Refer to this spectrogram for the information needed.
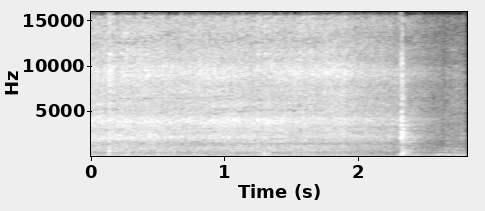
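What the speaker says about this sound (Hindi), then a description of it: "अभी गोभी आलू हमारे कढ़ाई में भुन रहे हैं" Cauliflower and potatoes fry in a kadhai with a steady, soft hiss and sizzle that fades slightly near the end, broken by a brief sharp clink.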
